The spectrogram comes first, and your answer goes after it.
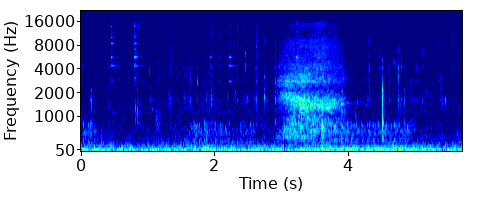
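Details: Mame Shiba named Nezuko eating cake for the first time on her first birthday, indoors; soft irregular wet chewing and licking clicks, a brief louder rustle midway, some background noise.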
